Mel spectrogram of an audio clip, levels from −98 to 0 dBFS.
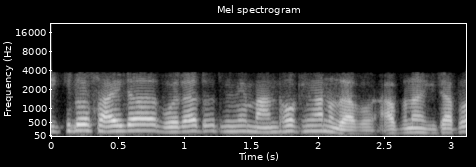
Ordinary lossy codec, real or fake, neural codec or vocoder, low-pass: none; fake; codec, 16 kHz, 1.1 kbps, Voila-Tokenizer; 3.6 kHz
